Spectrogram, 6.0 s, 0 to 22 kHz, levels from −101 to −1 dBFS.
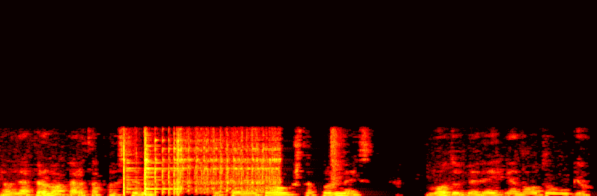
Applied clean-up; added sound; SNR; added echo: classical method spectral subtraction.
